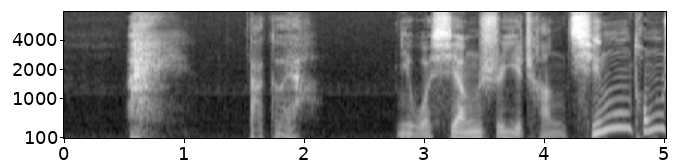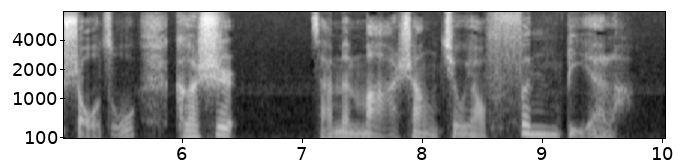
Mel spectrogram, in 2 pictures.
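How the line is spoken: Sighing. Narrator (Chinese): 王六郎突然叹了口气

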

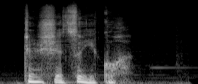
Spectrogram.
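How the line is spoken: Sighing woman. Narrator (Chinese): 一关的妈妈叹气说

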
